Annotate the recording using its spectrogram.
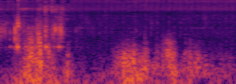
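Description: Netafim MegaNet impact sprinklers running: spraying water with the rhythmic knocking of the impact arm, coming in uneven pulses, loudest just after the start.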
